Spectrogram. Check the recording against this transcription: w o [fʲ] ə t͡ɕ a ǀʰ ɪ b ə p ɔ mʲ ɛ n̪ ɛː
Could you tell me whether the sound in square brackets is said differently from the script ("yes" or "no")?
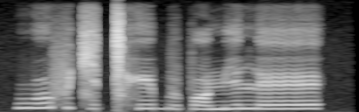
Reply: yes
